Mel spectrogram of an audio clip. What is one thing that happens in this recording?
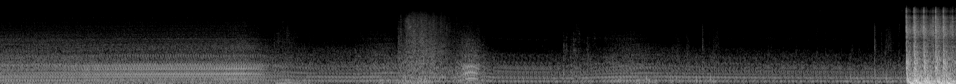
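A car engine drones steadily, then its pitch wavers.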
